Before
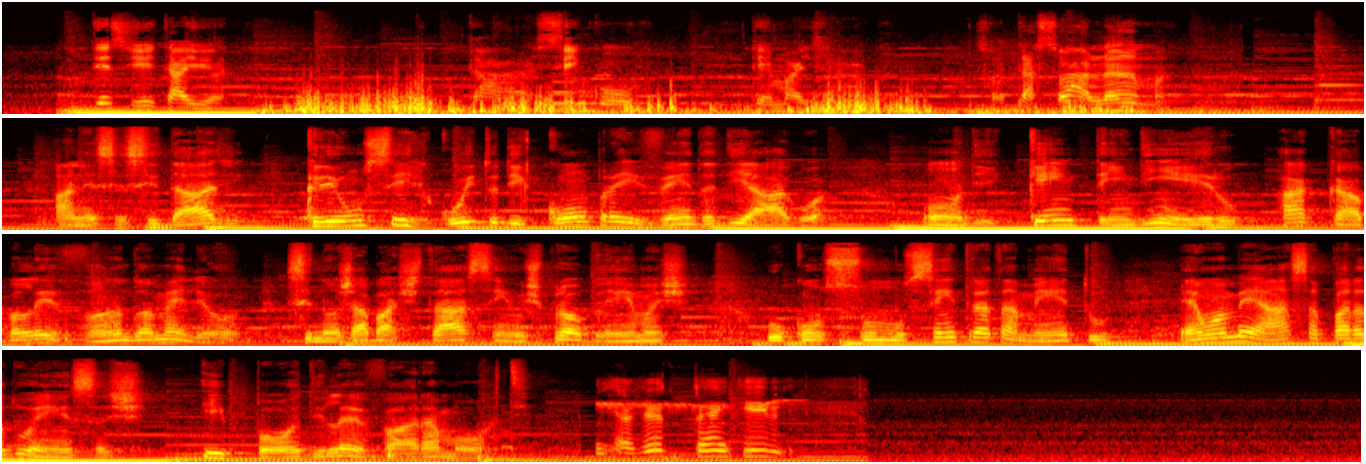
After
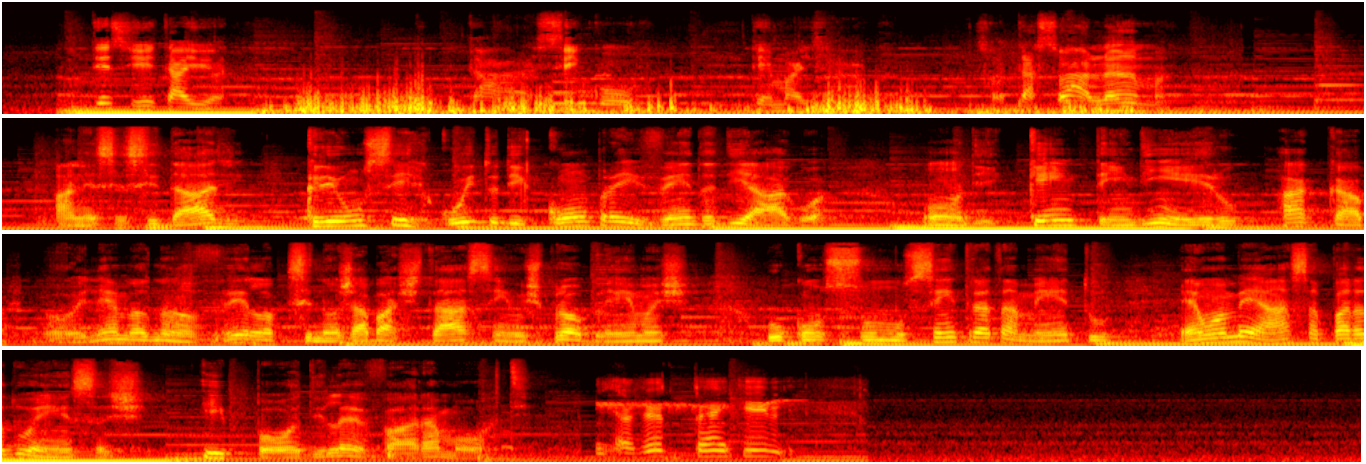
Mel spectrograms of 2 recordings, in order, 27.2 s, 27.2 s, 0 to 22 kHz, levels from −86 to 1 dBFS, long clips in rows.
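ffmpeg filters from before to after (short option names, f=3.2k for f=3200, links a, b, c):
-filter_complex "[0:a]asettb=1/sr,asplit=3[a][b][c];[a]atrim=end=21.534[d];[b]atrim=start=21.53:end=24.32,asetpts=PTS-STARTPTS,afade=t=in:d=0.004:c=qsin,afade=t=out:st=2.786:d=0.004:c=qsin,lowshelf=f=160:g=-10[e];[c]atrim=start=24.316[f];[d][e]acrossfade=d=0.004:c1=hsin:c2=qsin[g];[g][f]acrossfade=d=0.004:c1=qsin:c2=hsin,asplit=3[h][i][j];[h]atrim=end=13.642[k];[i]atrim=start=13.638:end=14.992,asetpts=PTS-STARTPTS,areverse[l];[j]atrim=start=14.988[m];[k][l]acrossfade=d=0.004:c1=hsin:c2=hsin[n];[n][m]acrossfade=d=0.004:c1=hsin:c2=hsin"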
